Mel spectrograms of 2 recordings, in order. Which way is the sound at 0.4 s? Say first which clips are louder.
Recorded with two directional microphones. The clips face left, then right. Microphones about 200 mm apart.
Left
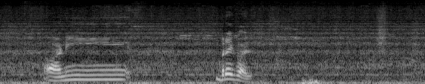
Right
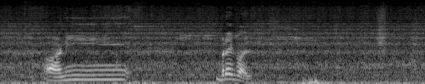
Left 2 dB; 15° left (ahead or behind).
